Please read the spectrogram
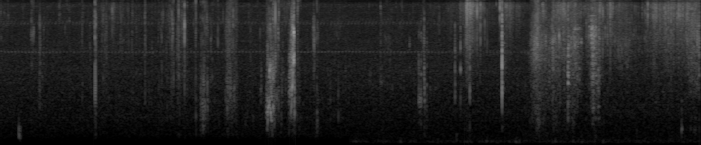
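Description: Rustling in dry grass and leaf litter with scattered sharp clicks, like footsteps and handling. In the second half a plastic trail camera is being handled and opened on its post, with short bursts of rustling and clicking.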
